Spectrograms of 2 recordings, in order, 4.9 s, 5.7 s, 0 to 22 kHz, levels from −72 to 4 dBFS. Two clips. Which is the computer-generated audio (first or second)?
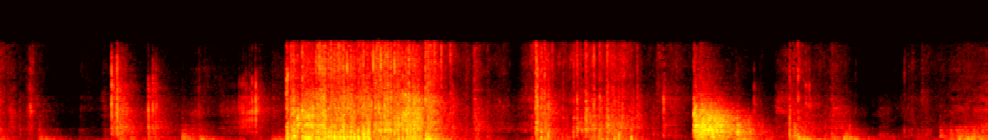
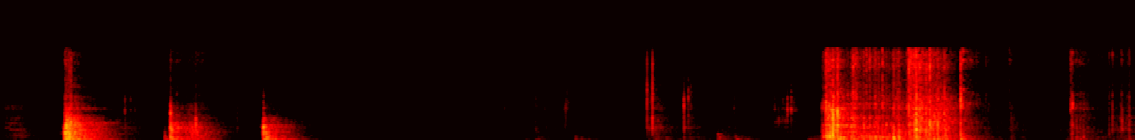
second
